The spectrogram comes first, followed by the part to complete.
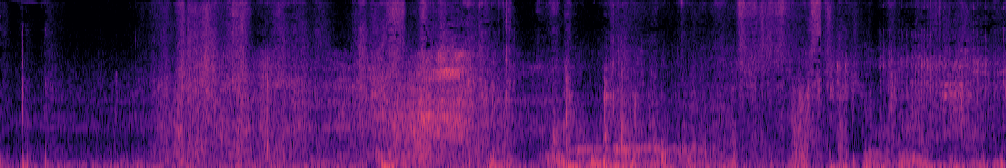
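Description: Handling noise from a handheld camera: rustling and scraping with scattered light knocks and clicks, swelling about four seconds in.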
